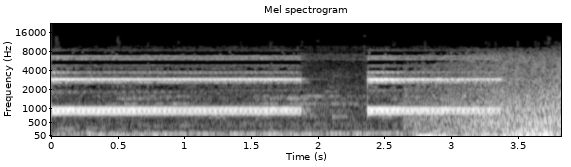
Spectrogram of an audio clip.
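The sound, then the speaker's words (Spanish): An emergency mobile phone alert tone sounds for heavy rain in Los Alcázares, Murcia: a loud, steady electronic tone with bright overtones, broken once by a short gap, then resuming before cutting off into a noisy hiss near the end. “este aviso de S-Alert que lanza la Dirección General de Seguridad Ciudadana y Emergencias se ha activado en la zona de Los Alcázares, en Murcia”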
